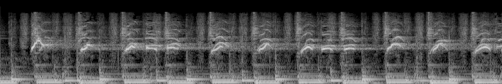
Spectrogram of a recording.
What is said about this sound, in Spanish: Y ahora chiflando todo, chiflando todo.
